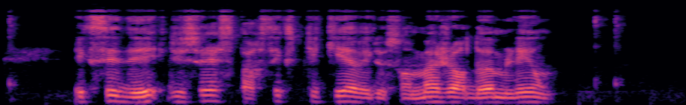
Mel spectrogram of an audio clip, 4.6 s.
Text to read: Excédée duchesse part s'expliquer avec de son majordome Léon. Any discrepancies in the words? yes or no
no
